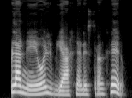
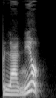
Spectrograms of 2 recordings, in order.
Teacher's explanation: Y al decir planeó, el acento ha cambiado. Fíjense, plané, ahí está la sílaba tónica. Y en el otro caso, está en la última.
